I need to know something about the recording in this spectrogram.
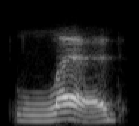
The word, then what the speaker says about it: lead: Now, this is an odd word because it's pronounced lead, L-E-D, but spelled lead, L-E-A-D.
